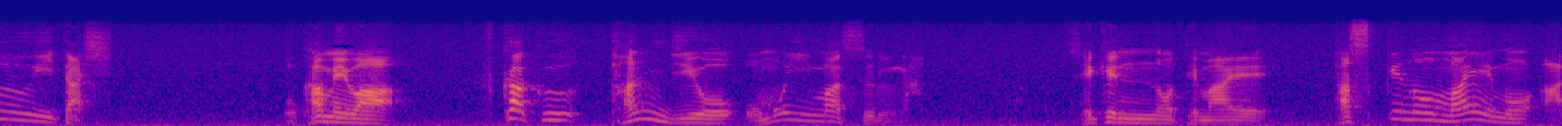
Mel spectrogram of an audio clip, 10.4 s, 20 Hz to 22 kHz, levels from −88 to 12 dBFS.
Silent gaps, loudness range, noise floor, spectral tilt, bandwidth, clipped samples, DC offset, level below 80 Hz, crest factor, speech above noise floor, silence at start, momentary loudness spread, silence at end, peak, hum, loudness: none; 8 LU; -58 dBFS; -3 dB/octave; 12.5 kHz; under 0.1%; under 0.1%; -62 dBFS; 22 dB; 24 dB; 0 s; 22 LU; 0 s; -12 dBFS; none; -33 LUFS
